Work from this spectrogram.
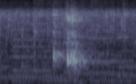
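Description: Spices frying in a pan with green chilies, tomato and fried onion for a chana, urad dal sabzi: a soft, even sizzle close by, with a couple of brief stirring scrapes midway.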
